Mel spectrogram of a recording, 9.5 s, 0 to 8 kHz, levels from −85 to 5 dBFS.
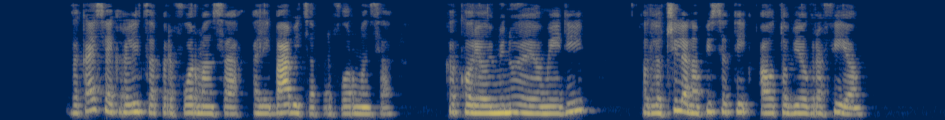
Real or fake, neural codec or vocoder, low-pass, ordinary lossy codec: real; none; 7.2 kHz; MP3, 48 kbps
